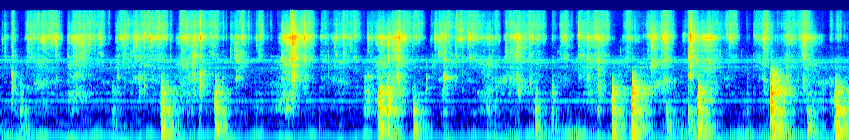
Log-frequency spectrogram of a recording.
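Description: Date dough being worked by hand in a bowl, faint, soft, squishy pressing and occasional light knocks against the bowl in an uneven, unhurried rhythm, no voices.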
